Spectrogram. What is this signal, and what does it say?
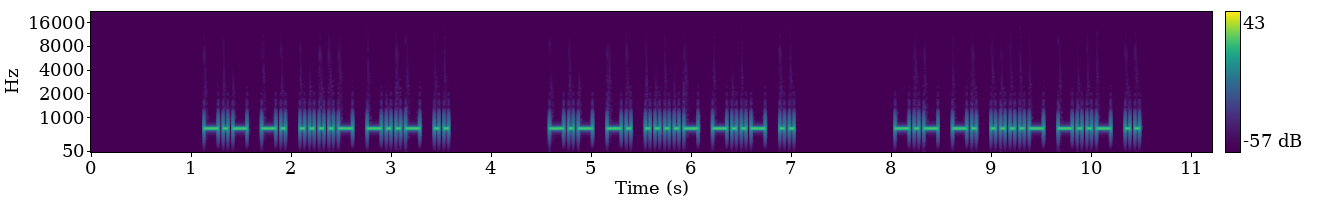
Morse code, heard as a keyed tone, about 25 wpm, 700 Hz. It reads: KN4XI KN4XI KN4XI
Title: USA Call Signs - 5 Characters - Repeated 3x - 25wpm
